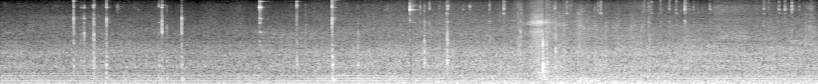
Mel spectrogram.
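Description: Scattered light metallic clicks and clinks of a wrench working the brake-line fitting at a quad's handlebar master cylinder, over a steady low mechanical hum.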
